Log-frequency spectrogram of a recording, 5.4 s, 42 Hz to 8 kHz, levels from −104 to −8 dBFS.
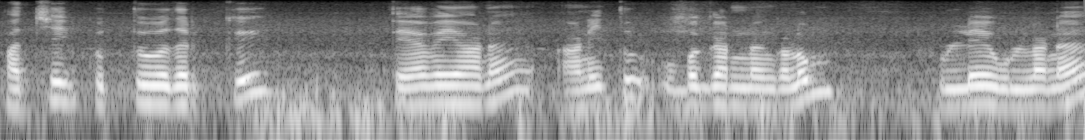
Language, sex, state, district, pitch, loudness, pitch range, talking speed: Tamil, male, Tamil Nadu, Nilgiris, 160 Hz, -17 LUFS, 145-175 Hz, 75 wpm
